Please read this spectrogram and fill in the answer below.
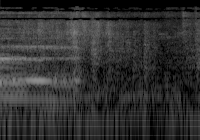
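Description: Racing pigeons cooing in the loft, with a man's drawn-out hesitant 'eh' in the first second.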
